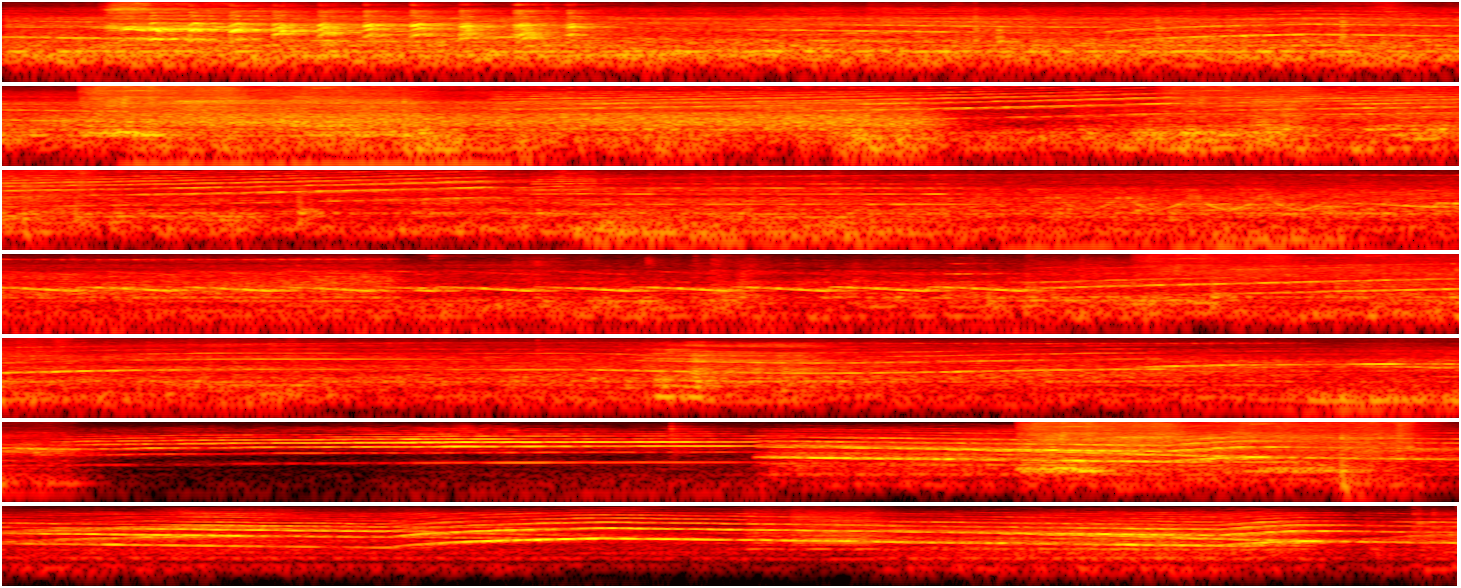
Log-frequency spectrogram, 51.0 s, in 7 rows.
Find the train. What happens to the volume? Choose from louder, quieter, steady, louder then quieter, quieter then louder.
quieter.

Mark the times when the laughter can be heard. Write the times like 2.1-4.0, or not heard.
0.5-2.9, 32.4-33.2.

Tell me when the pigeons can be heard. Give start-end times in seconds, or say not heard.
7.7-9.4, 13.1-15.1, 27.5-29.5, 41.5-43.5.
